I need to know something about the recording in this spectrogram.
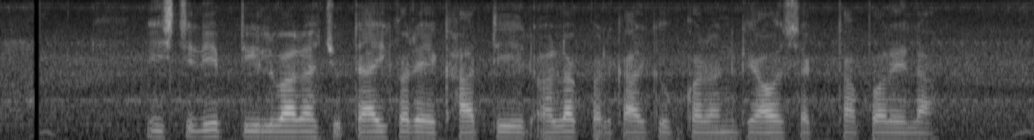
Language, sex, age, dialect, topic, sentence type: Bhojpuri, male, <18, Southern / Standard, agriculture, statement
